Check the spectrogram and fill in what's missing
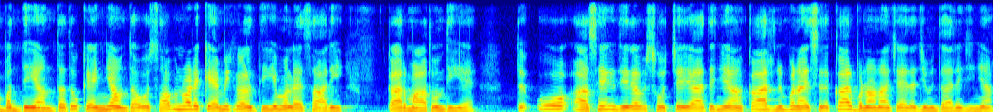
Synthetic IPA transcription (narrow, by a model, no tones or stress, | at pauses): bənd̪eːãːnd̪aːt̪eoːkɛ̃ːjãːɦʊ̃nd̪aːoːsəbnaːɽeːkɛːmɪkəld̪iːɛməlɛːsaːɾiː | kəɾmaːt̪ɦʊ̃ːnd̪iːɛː | t̪eːoːəsẽːd͡ʒeːɽaːsoːt͡ʃeːd͡ʒaːt̪ejãːkəɾbənaːeseakəɾbənaːnaːt͡ʃaːɦiːd̪aːzɪmːeːd̪aːɾãːd͡ʒɪjãː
